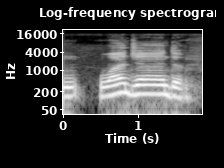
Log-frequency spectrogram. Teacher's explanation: دال حرف قلقلہ میں سے زبر کو جزم کے ساتھ بدلیں گے اور قلقلہ کریں گے۔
